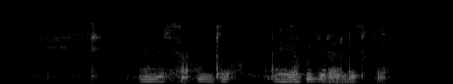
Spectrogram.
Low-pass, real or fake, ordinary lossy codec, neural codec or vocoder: none; fake; none; codec, 44.1 kHz, 3.4 kbps, Pupu-Codec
